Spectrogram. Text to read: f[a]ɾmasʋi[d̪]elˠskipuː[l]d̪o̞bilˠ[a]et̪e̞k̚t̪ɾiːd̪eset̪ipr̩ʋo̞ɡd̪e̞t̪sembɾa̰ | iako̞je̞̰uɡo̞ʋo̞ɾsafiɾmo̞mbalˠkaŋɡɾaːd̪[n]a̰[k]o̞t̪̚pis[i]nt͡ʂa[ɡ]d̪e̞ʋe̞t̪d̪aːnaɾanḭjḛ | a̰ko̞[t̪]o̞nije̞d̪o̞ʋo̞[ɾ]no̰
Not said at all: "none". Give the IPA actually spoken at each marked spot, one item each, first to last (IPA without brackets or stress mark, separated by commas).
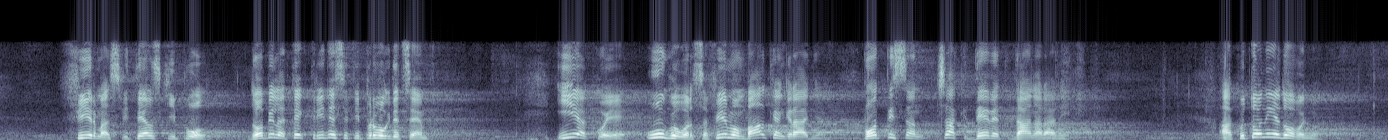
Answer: i, t̪, l, a, ɲ, p, a, k, t̪, ʎ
